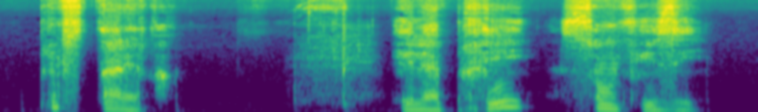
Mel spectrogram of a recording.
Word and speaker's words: fusil: إلى بخي سون فيزي، طبعا فيزي هاد ال ما تتنطقش.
